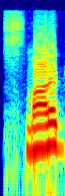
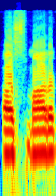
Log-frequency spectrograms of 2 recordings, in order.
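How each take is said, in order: First: The word begins directly with the s-consonant cluster. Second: An extra vowel is added before the s-cluster. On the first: The speaker calls it right. "स्मारक के जगह पर" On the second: The speaker calls it wrong. "अस्मारक बोले"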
